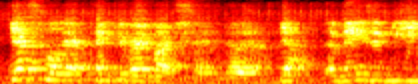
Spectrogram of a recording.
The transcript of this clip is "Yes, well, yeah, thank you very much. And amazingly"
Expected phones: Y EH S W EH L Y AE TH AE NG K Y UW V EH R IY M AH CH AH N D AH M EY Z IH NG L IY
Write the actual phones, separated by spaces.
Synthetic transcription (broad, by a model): Y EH S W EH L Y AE TH AE NG K Y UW V EH R IY M AH CH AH N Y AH M EY Z IH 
